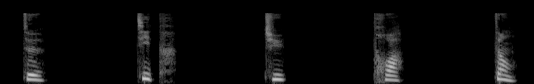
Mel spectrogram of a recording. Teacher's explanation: T, comme dans titre, orale et sourde. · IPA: [t]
